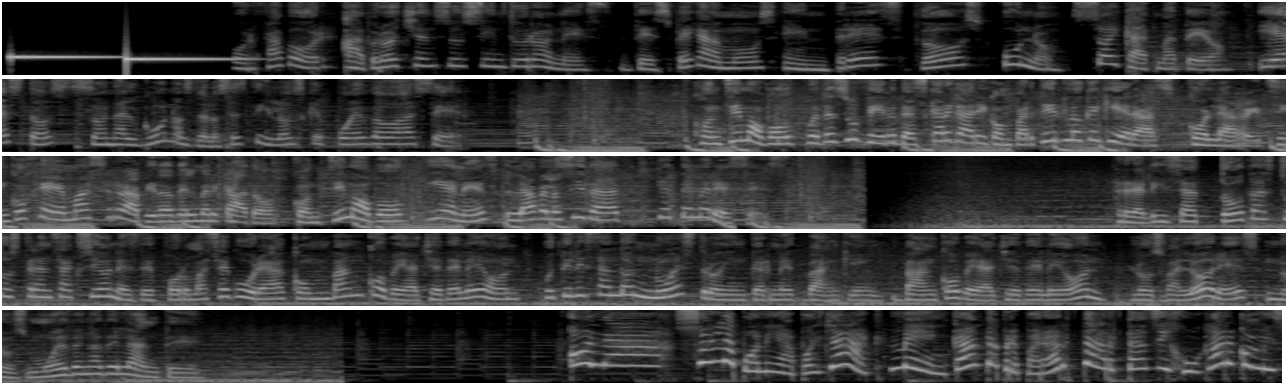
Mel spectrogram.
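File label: Dominican Spanish; generico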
